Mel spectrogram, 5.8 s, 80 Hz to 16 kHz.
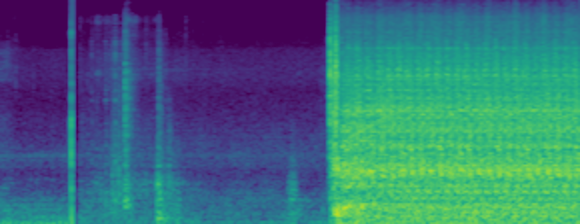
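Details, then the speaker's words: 1995 International 4700 dump truck, DT466 diesel starved of fuel during tank leak repair, filters pre-filled: after a few clicks the starter spins it at a steady three-odd beats a second but it never catches; crank no start, fuel system not primed. "So let's crank it a little while and see what that does. No idea if that'll pick up its own fuel and build up pressure or what. I have no idea."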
